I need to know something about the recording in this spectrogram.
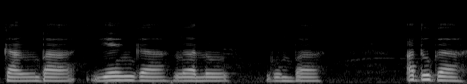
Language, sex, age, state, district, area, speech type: Manipuri, female, 30-45, Manipur, Senapati, rural, spontaneous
